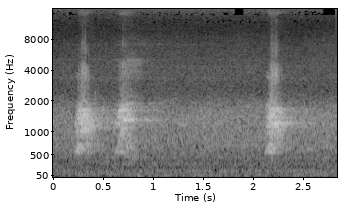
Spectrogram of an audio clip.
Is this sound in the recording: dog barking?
yes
